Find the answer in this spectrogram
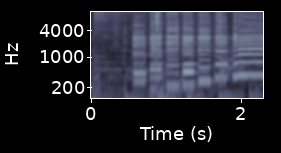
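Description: Instrumental Latin jazz: a lead melody of short, quickly changing notes over bass notes, with light percussive hits.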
